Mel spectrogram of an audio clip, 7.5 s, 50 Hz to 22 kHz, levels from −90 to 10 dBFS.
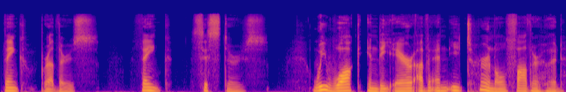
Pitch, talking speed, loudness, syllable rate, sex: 110 Hz, 105 wpm, -20 LUFS, 3.1 syllables/s, male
